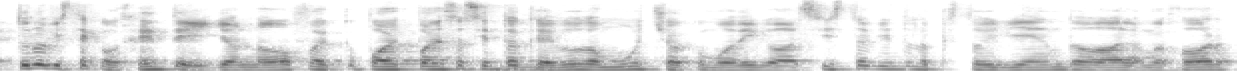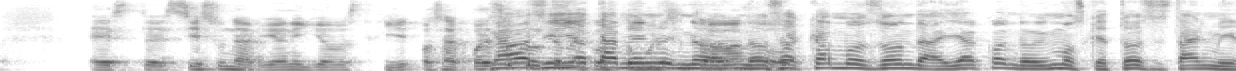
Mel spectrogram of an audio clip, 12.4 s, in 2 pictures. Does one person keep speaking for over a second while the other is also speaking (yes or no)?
yes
